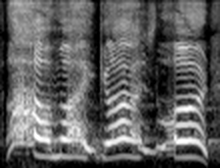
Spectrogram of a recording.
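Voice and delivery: loud, high, slow panicked wail; mock panic cry. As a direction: cry out like you're sinking. Panicking believer in the storm.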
